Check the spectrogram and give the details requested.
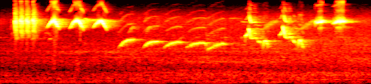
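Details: Tledekan gunung singing, lure recording: a fast buzzy trill, then a row of high chevron-shaped whistles and lower slurred notes, ending in bright rising and falling phrases.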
